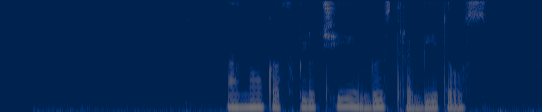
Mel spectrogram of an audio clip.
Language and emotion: Russian, neutral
